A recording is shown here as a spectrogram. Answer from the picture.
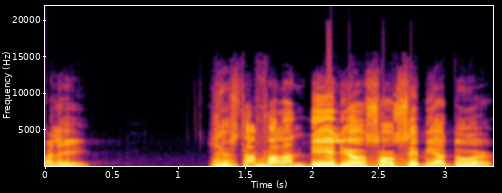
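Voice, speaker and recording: Speaking at a fairly slow pace, a man uses a high pitch with very wide pitch swings. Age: 70s. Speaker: pastor. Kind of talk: sermon.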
